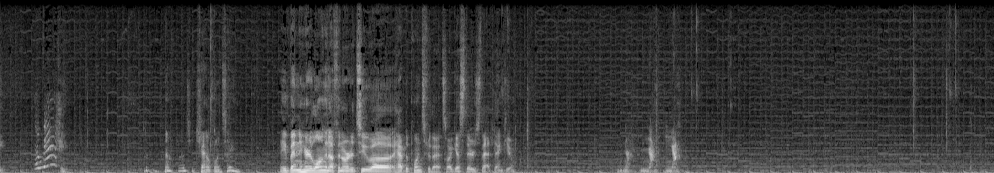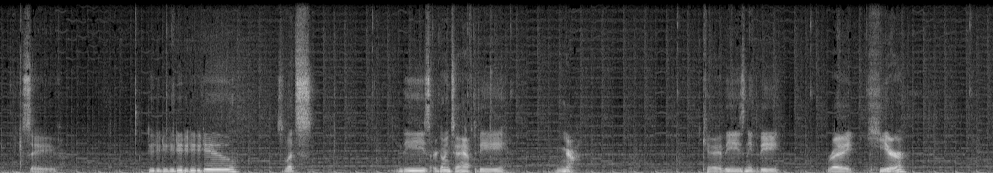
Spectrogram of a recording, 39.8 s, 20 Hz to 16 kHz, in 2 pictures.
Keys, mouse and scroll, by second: 10.1 click, 10.4 space, 13.0 space, 13.9 click, 19.0 click, 20.4 ctrl+s, 23.3 right click, 24.0-27.4 drag, 28.7 right click, 29.4 shift+right click, 30.1-33.5 drag, 34.9-36.2 drag, 37.2-39.4 drag.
